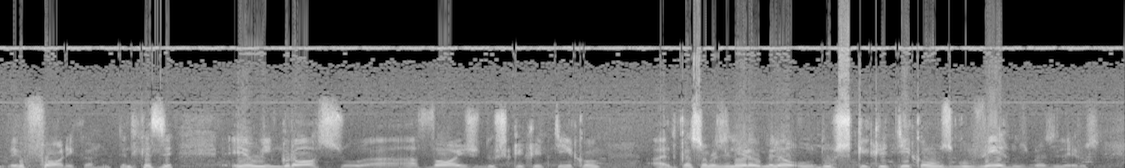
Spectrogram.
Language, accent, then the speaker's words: Portuguese; Brazil; Eu me sinto como brasileiro insultado.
